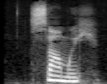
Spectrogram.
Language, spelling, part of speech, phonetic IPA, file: Russian, самый, pronoun, [ˈsamɨj], Ru-самый.ogg
- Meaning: 1. the very 2. the most (superlative degree)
